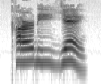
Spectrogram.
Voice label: Cartier Pronunciation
